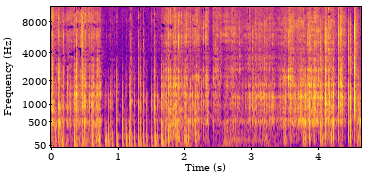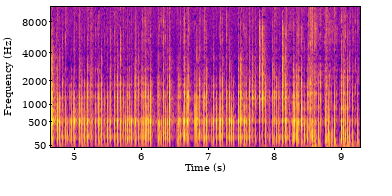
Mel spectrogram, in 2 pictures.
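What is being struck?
Cork board trivet.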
